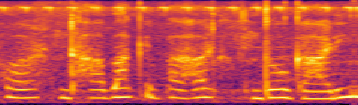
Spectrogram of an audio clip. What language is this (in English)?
Hindi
